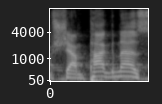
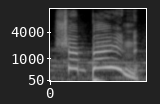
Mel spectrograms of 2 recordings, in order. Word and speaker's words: champagne: And with that, we have gotten the 5 beers and the 5 champagnas that this location has to offer. But star, it's not pronounced champagna. It's pronounced champagne.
